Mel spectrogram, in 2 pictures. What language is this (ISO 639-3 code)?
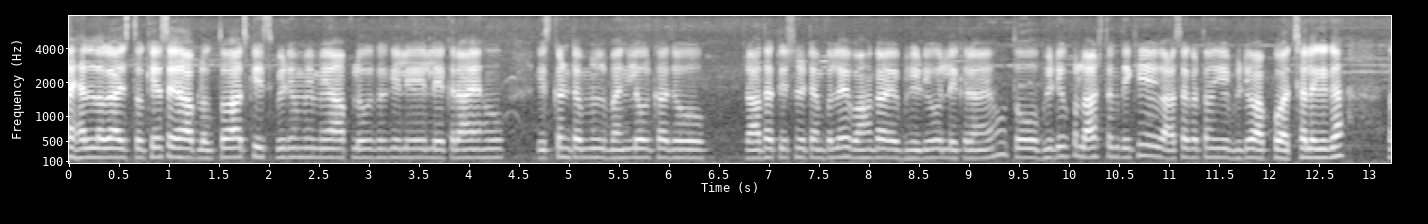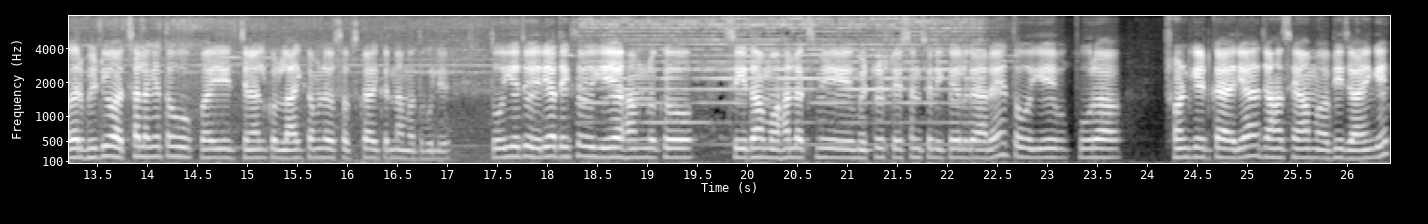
hin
